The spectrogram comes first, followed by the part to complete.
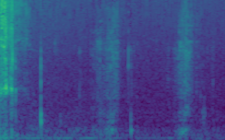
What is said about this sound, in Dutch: Hans reikte naar boven en brak een stukje van het dak af om te proberen hoe het smaakte. En Grietje leunde tegen het raam en knabbelde aan de ruiten.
